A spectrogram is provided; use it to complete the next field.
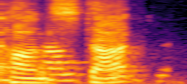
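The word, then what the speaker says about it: Constanța: that Steve open that constant how do you say that second Constantinople is what that is that's turkey so the T with it sounds like T this is Romania constan in Romania sounds TS we need a a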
